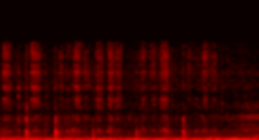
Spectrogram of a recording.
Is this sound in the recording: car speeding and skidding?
no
